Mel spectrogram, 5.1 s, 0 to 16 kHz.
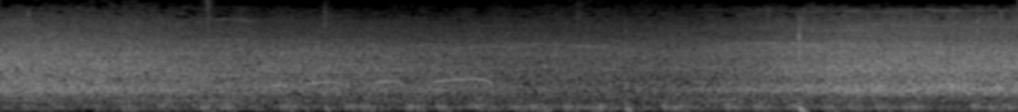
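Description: Stadium crowd in the EA FC 25 video game, Parma against Napoli, a steady broad roar of cheering and chanting that holds throughout at moderate level, with a brief thump near the end.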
